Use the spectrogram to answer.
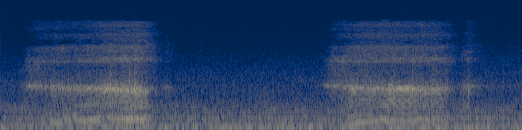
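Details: Snoring during sleep: two drawn-out, rattling snores about three seconds apart over a soft hum of room noise.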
